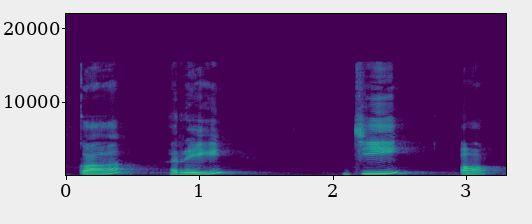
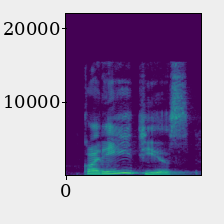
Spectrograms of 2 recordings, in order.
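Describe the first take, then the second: First: COURAGEOUS broken into "Ka, re, ji, o"; four separate beats, pausing between each; syllable by syllable. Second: Said in the usual way. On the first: Shown as a demonstration. Teacher splitting a word for children, Ka, re, ji, o spaced out. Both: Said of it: "we have to split it".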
